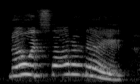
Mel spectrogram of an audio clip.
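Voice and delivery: high, loud mock correction; a mocking high imitation of the friend; imitating the friend. Friend flatly contradicts her.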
